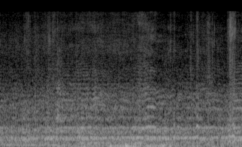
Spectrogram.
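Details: Honey bees working inside an opened hive on a fine, sunny day, microphone slid down among them: a steady low droning hum with a faint higher overtone, occasional louder buzzes and soft clicks, light wind.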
